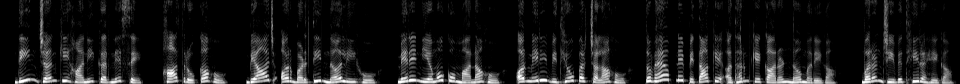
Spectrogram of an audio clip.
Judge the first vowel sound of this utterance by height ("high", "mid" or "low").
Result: high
